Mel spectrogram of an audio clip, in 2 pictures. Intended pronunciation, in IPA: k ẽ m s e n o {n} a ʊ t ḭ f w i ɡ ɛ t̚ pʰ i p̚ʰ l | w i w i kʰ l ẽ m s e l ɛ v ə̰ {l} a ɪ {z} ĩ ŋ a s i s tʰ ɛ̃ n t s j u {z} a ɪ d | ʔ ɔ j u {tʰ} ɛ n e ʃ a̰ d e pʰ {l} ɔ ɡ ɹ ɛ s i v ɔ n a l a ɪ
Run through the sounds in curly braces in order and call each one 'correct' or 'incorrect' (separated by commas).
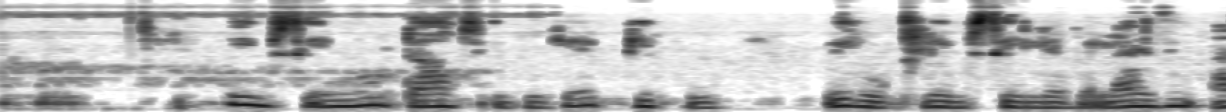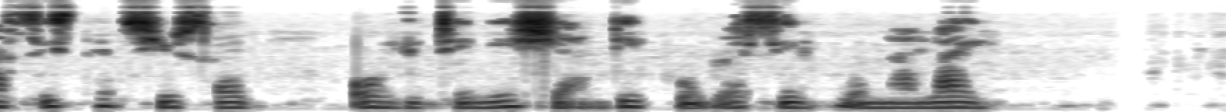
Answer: incorrect, correct, correct, incorrect, correct, incorrect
